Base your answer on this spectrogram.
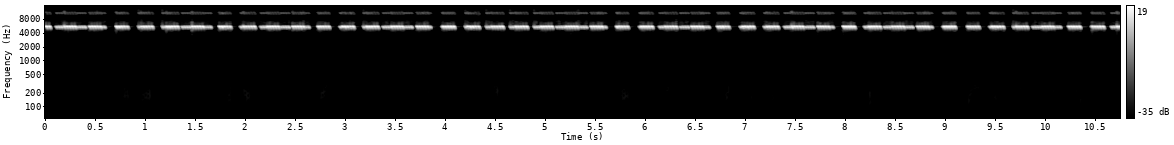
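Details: Two crickets stridulating: bright, high-pitched chirps repeated around four per second in a brisk, somewhat irregular rhythm, clean background with no other noises.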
